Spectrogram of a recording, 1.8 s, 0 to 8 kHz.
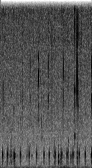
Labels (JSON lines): {"label": "biophony, knock croak", "recorder": "SoundTrap 300"}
